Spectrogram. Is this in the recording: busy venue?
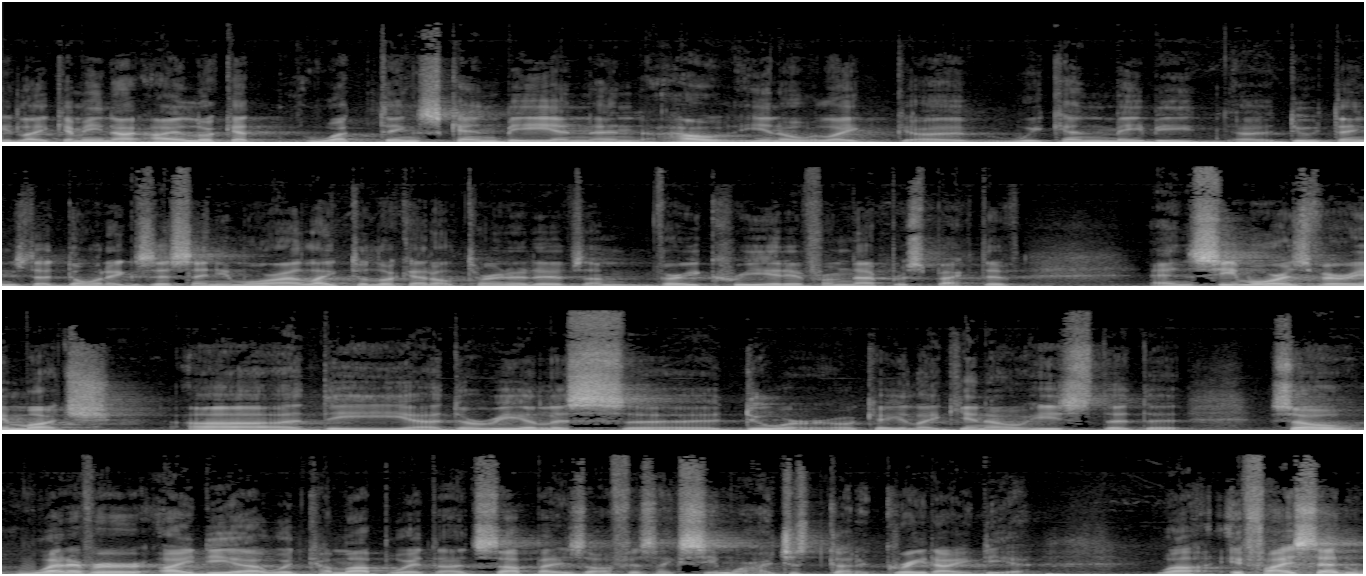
yes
